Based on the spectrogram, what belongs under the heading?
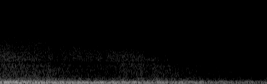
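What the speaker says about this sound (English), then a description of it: "So our guns are firing." Boom of artillery guns firing in Grand Tactician: The Civil War, a heavy low rumble that rolls out and slowly fades over a few seconds.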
